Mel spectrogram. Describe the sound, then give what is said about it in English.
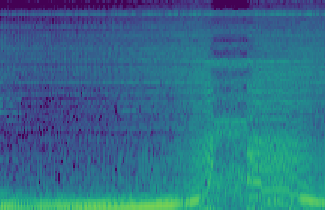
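Synthesizer granular effect as the mod wheel changes the grain size: a buzzing, noisy texture with tones that sweep upward, break off briefly, then glide back down. “So that's with the speed all the way at nothing and the granular size all the way at the top of the mod wheel, and if I bring the mod wheel towards me,”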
